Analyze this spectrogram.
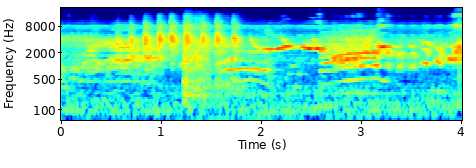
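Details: White-rumped shama song used as a lure to make a reluctant bird answer: clear rising and falling whistled phrases mixed with hissing shooing sounds and nearby rustling.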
